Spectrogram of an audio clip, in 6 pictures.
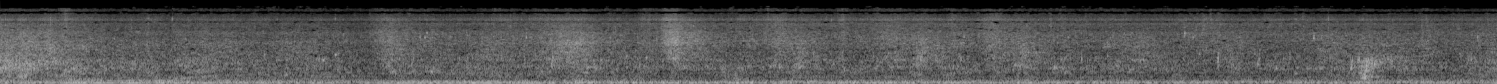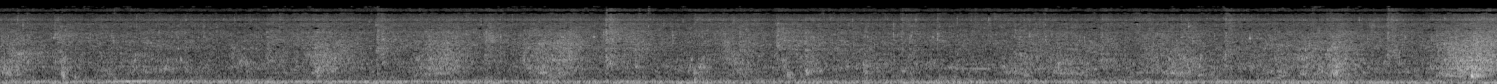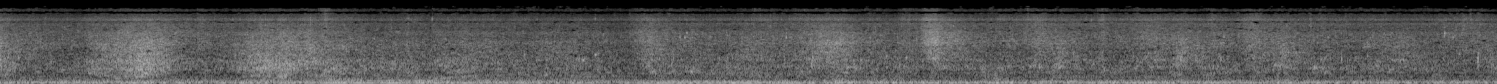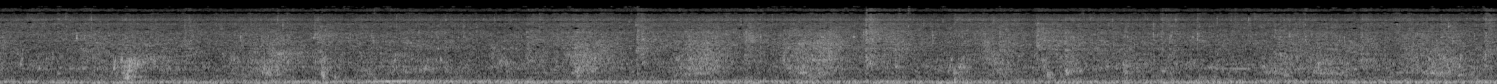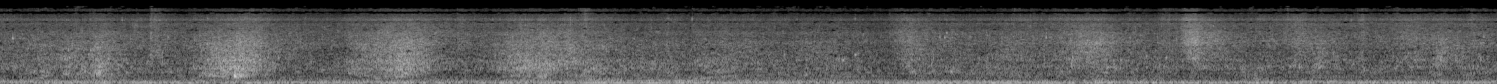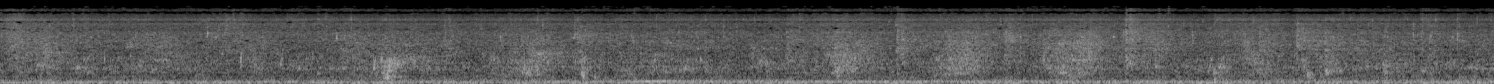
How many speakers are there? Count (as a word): zero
